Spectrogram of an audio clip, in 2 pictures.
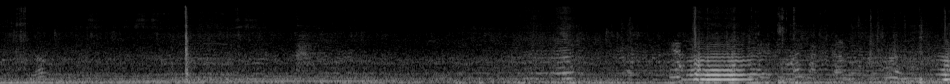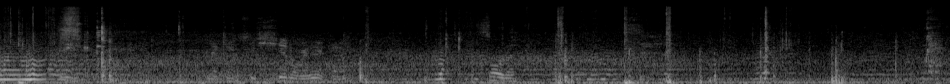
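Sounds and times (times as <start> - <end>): bees buzzing: 0.5 - 19.0
single bee flying past: 0.9 - 4.0, 4.6 - 10.8, 13.6 - 19.0.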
